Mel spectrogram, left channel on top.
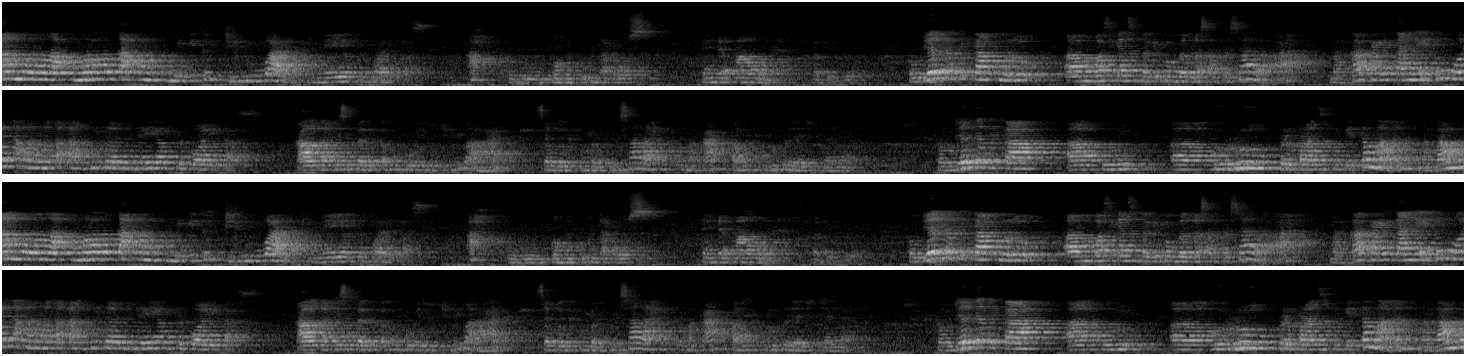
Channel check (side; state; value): both; normal; correlation 0.36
